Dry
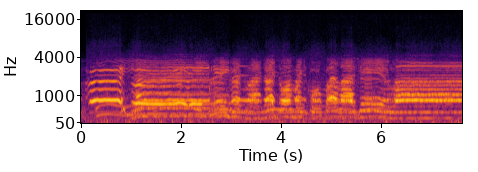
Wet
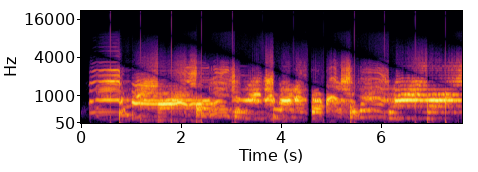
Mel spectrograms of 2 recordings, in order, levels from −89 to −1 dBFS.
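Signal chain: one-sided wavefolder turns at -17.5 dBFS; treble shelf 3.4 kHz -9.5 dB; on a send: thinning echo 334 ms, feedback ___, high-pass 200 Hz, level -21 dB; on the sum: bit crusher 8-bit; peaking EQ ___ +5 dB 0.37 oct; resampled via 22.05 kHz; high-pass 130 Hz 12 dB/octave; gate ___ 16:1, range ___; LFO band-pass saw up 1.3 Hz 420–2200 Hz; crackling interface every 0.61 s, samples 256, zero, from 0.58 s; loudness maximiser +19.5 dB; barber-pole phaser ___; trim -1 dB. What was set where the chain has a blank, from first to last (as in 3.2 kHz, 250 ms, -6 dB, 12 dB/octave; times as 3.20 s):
38%, 790 Hz, -29 dBFS, -37 dB, -0.38 Hz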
